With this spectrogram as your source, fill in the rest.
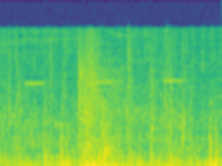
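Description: Gunshots crack and echo in a game.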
